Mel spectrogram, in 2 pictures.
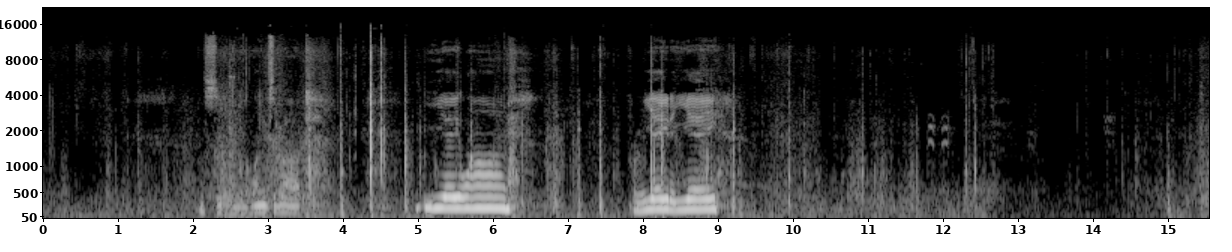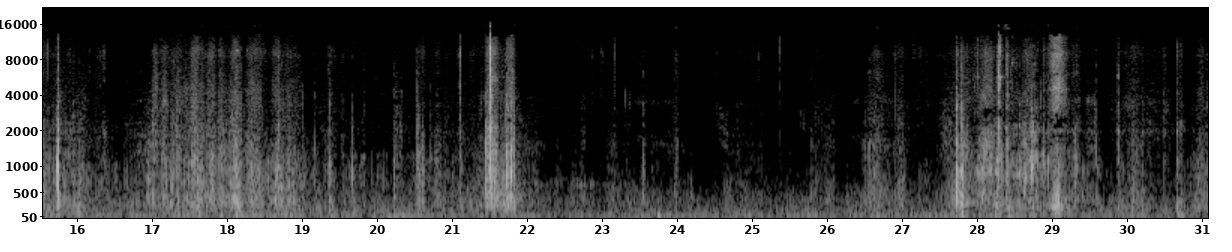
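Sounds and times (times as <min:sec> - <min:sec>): nylon jacket rustling: 0:00.0 - 0:22.6.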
